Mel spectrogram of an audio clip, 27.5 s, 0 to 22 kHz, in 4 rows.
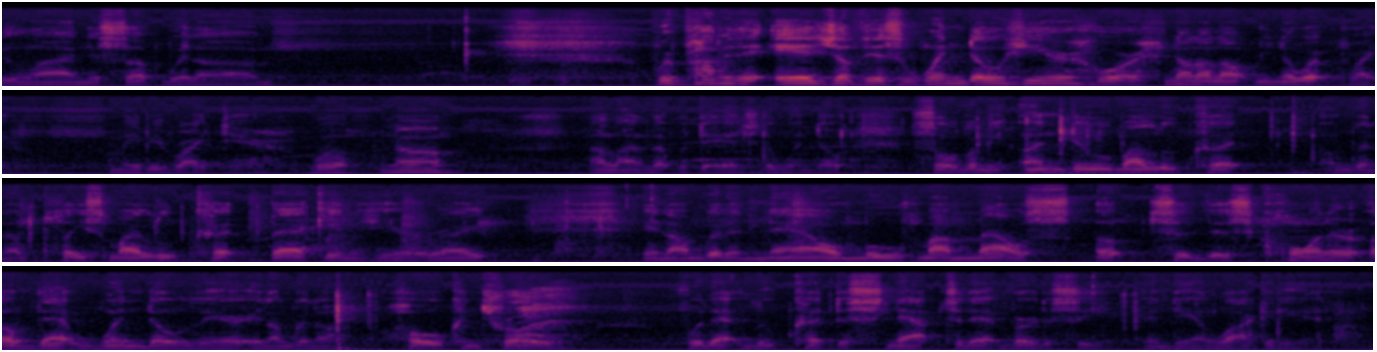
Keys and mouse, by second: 10.7 shift+middle click, 12.1 ctrl+z, 13.3 shift+middle click, 16.3 ctrl+r, 27.0 middle click.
